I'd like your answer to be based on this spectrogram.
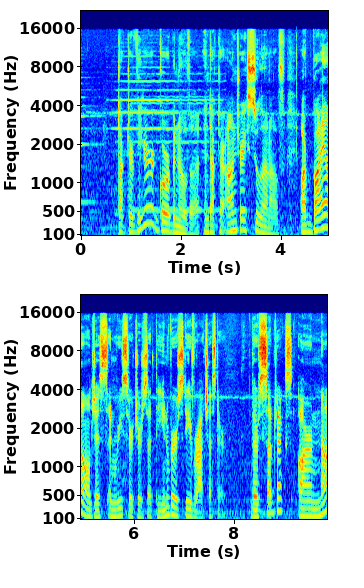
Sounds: speech

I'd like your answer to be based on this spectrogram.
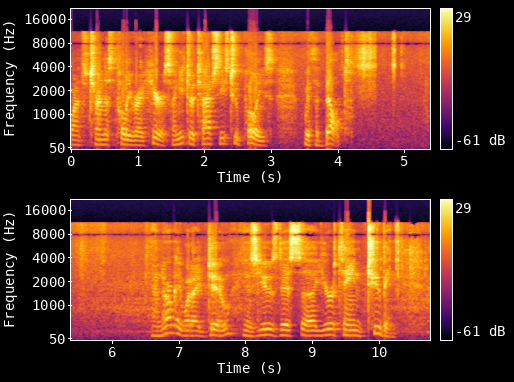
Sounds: speech

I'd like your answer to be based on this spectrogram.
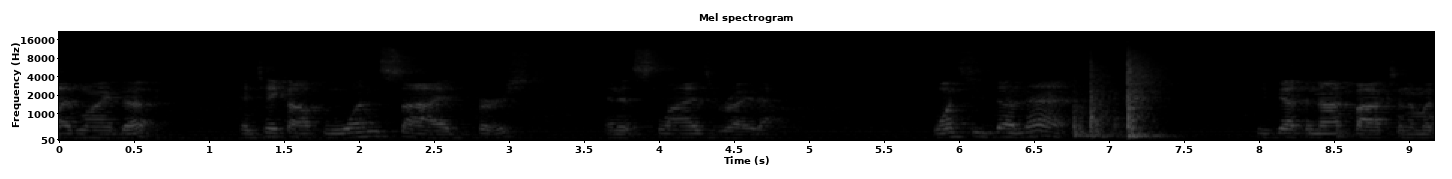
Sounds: speech

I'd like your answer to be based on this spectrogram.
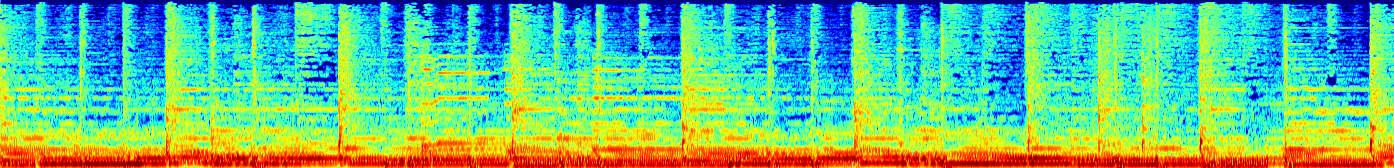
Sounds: music

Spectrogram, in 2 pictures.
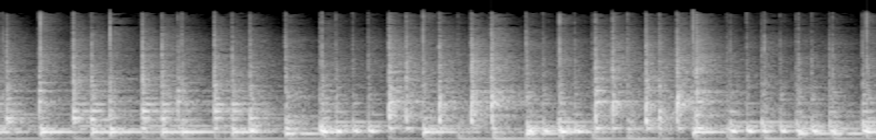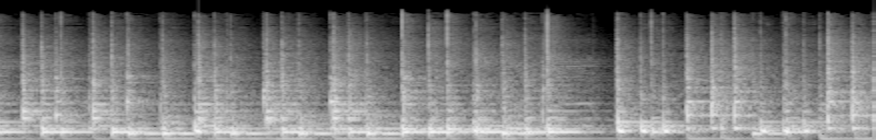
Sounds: playing bongo

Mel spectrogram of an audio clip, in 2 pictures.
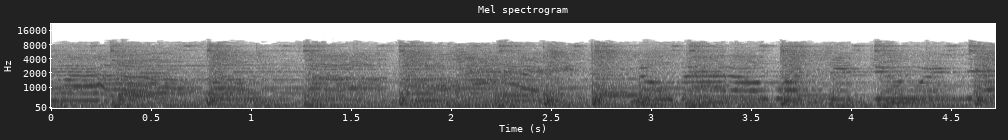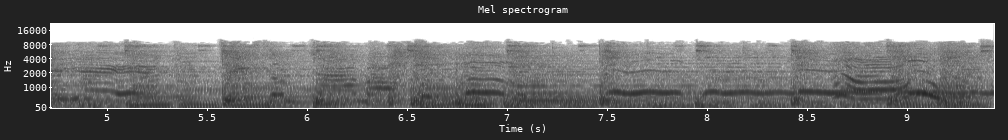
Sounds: music, ska

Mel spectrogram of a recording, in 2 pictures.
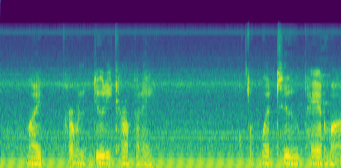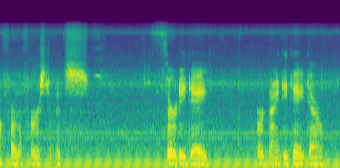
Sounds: speech

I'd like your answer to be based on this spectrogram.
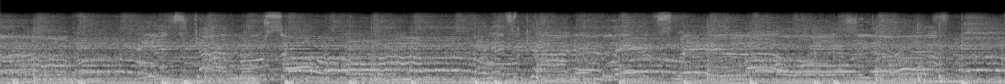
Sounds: music, rock music, grunge

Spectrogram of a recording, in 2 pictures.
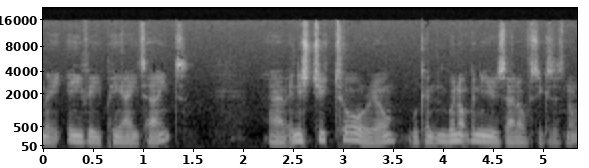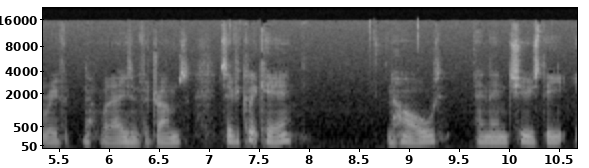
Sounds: speech

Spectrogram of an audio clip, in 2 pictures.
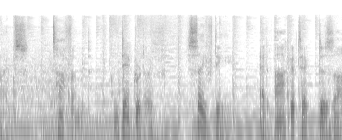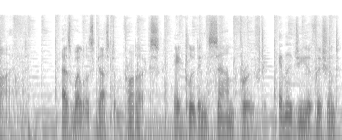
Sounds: music, speech

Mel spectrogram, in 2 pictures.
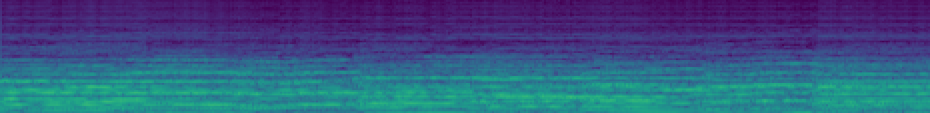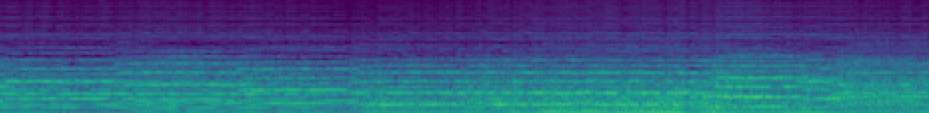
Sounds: music

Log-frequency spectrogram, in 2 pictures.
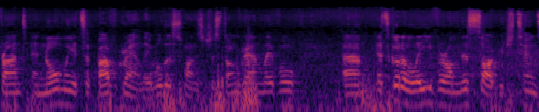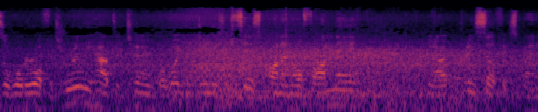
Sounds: speech

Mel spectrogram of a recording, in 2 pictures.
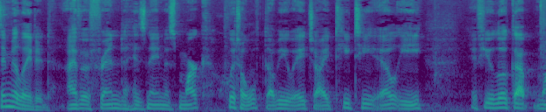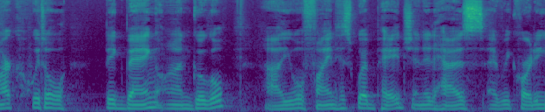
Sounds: speech

